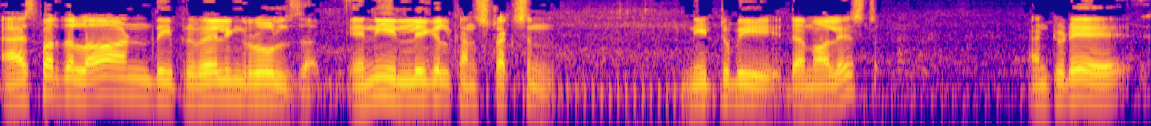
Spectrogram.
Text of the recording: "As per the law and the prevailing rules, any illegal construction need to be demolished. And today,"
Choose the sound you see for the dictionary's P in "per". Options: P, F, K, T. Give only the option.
F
